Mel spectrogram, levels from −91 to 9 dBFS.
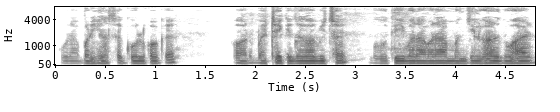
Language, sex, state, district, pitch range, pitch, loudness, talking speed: Maithili, male, Bihar, Samastipur, 110-115 Hz, 110 Hz, -32 LUFS, 235 wpm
